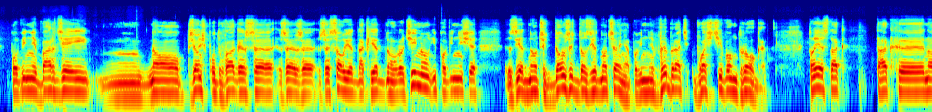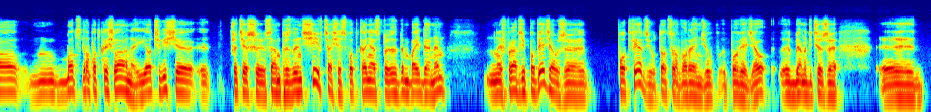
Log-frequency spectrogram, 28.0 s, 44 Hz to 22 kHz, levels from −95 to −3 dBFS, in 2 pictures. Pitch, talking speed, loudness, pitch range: 130 Hz, 120 wpm, -14 LUFS, 120-140 Hz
